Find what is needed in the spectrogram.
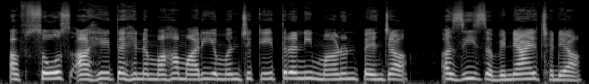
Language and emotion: Sindhi, sad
